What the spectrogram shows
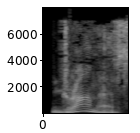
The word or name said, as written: dromos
